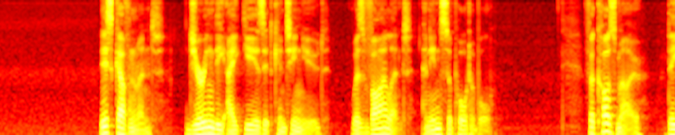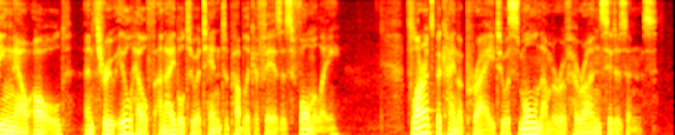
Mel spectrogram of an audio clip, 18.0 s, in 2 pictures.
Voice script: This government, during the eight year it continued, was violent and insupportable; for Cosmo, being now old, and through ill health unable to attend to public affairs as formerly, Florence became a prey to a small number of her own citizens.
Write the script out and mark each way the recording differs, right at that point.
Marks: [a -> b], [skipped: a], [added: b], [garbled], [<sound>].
This government, during the eight [year -> years] it continued, was violent and insupportable; for Cosmo, being now old, and through ill health unable to attend to public affairs as formerly, Florence became a prey to a small number of her own citizens.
